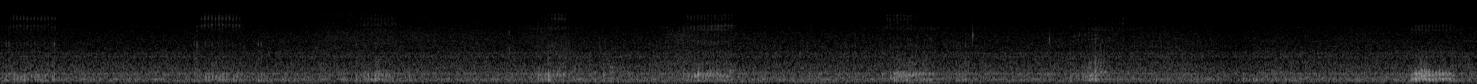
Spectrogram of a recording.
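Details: Quiet indoor purr from a house cat being massaged, one of four pet cats; a soft continuous rumble rising slightly with each breath, about every two seconds, ending in a louder surge.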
